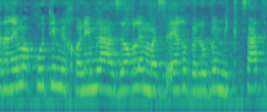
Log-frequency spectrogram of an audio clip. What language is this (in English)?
Hebrew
